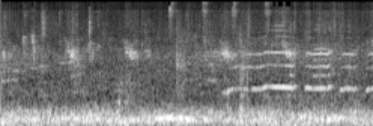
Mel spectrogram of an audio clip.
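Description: An old-breed racing pigeon coos softly in a loft, with repeated low cooing phrases and a few brief chirps over a steady background hum, and faint voices nearby.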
